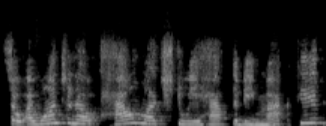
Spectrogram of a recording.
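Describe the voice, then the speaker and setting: A woman's voice: high voice, expressive, moderate pace, a bit bright, muffled recording. A woman student asking a question in class, hesitant and restarting her sentences.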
